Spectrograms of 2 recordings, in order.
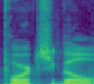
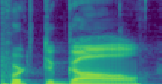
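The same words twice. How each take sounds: First: Pronounced in the usual English way. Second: Pronounced in an unusual, foreign-sounding way. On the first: This is how an English speaker normally says it. "instead of Portugal" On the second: This is how others say the name. "they also keep saying Portugal"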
